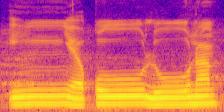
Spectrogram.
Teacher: تو ہمارا قاعدہ یہ ہے کہ نون ساکن یا تنوین کے بعد حرف ادغام میں سے کوئی حرف آ جائے وہاں ادغام ہوگا، اور تشدید کی وجہ سے زیادہ زور اگلے والے حرف پر دیا جائے گا اور اس کو غنہ کے ساتھ ادا کیا جائے گا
